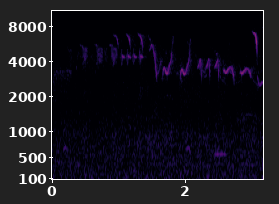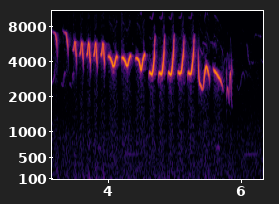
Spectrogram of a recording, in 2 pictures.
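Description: A songbird singing: faint high twittering at first, then from about three seconds in a louder, quick run of repeated sweeping notes, about six a second, which stops shortly before the end.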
